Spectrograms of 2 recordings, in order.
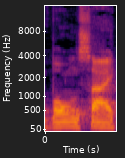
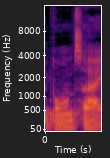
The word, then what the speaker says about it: bonsai: what you're talking about I also like having learned the correct pronunciation since I've come to Japan bonsai instead of like bonsai bonsai which is actually a different thing in Japan when people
